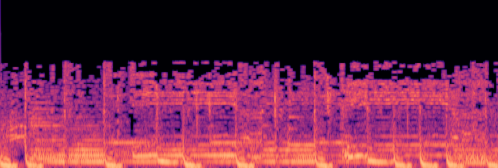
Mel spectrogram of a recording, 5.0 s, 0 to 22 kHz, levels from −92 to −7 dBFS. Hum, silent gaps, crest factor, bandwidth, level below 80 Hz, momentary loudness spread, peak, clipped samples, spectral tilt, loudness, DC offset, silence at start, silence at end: none; none; 16 dB; 5.8 kHz; -28 dBFS; 2 LU; -8 dBFS; under 0.1%; -9.5 dB/octave; -24 LUFS; under 0.1%; 0 s; 0 s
